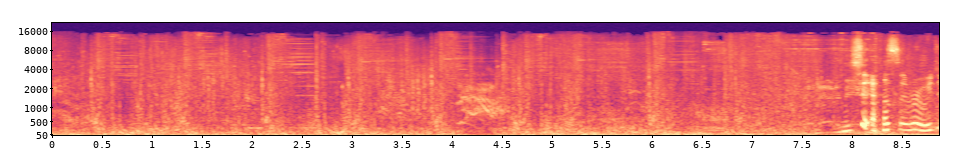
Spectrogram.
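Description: Rapid game gunfire and blasts crackle.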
